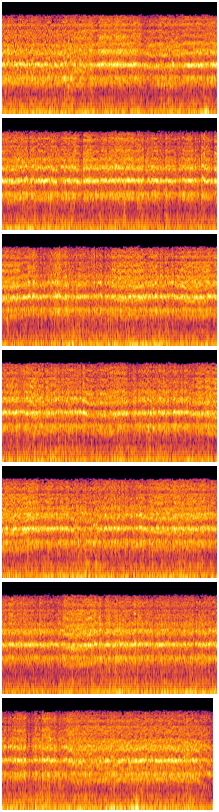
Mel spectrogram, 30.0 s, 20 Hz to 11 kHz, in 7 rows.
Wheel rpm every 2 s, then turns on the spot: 200, 220, 230, 230, 230, 230, 220, 220, 220, 230, 220, 230, 230, 220, 180.
none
